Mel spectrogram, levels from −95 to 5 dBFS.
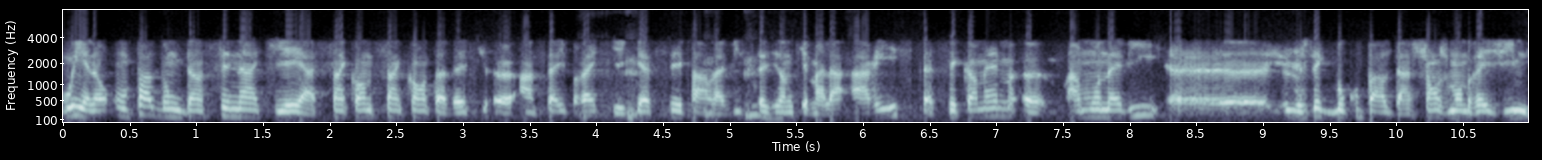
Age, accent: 40-59, French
